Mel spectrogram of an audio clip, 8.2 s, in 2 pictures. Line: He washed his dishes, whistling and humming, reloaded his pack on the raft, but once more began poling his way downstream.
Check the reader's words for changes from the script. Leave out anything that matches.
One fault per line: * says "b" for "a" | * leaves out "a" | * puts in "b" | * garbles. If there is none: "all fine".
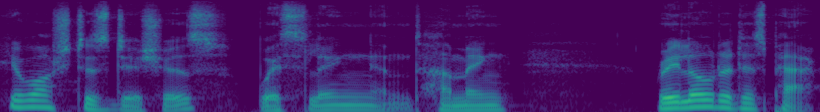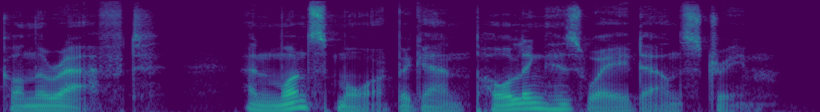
* says "and" for "but"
